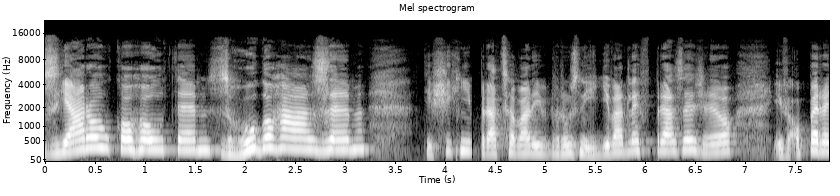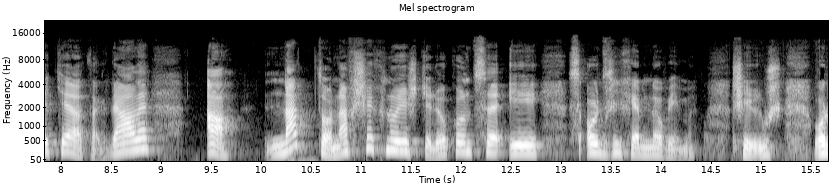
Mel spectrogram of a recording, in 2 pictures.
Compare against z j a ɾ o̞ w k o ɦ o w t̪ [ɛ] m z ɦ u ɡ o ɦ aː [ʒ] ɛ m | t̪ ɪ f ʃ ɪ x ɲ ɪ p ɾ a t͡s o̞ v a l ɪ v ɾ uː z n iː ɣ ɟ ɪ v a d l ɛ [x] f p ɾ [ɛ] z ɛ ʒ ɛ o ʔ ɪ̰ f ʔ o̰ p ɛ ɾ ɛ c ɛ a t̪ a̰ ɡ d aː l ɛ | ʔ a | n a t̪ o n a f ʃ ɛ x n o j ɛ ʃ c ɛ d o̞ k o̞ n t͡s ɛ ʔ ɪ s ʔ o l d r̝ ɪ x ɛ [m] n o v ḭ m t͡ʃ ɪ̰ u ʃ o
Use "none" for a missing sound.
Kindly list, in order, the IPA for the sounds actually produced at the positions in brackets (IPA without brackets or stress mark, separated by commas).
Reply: ɛ, z, x, a, m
